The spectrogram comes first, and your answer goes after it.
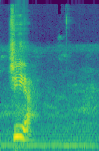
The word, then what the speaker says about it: dia: Another word I can use as an example is the word dia, dia, which means day. Dia is D-I-A, dia. It sounds like a G in English.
